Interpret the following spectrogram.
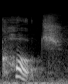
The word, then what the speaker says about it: koç: The word for ram in Turkish is koç. Koç. Let's look at the vowel in our only and final syllable. Okay, it's back, it's rounded. You round your lips when you say o.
